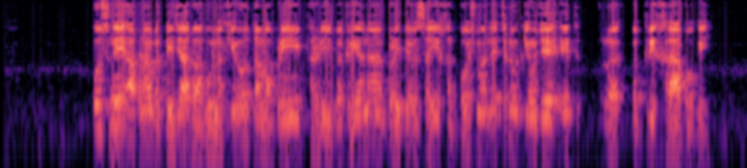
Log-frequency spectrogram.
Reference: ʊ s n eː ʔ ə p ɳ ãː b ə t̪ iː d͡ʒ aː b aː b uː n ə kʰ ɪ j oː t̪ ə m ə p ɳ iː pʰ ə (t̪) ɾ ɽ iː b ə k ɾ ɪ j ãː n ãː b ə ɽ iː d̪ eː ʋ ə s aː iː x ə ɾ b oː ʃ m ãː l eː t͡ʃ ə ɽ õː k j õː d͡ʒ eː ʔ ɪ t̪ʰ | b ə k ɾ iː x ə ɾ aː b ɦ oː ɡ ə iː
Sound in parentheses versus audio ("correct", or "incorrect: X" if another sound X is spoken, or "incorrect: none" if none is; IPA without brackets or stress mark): incorrect: none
